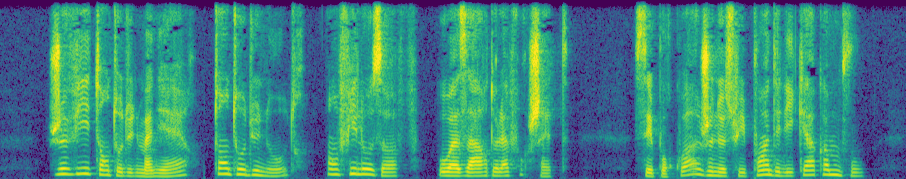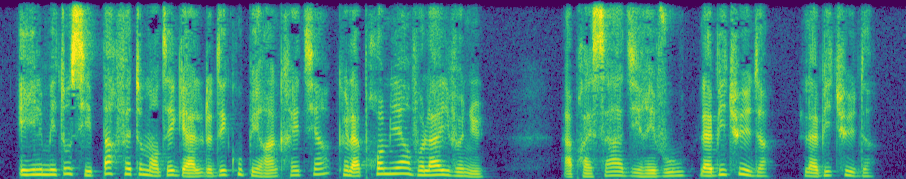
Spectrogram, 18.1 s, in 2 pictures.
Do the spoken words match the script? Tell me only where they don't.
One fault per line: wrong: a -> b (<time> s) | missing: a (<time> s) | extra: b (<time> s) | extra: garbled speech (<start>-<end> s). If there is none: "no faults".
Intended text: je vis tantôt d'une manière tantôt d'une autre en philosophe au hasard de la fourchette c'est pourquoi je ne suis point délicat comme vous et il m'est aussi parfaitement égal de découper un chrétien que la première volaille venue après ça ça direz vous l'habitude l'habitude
missing: ça (15.3 s)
